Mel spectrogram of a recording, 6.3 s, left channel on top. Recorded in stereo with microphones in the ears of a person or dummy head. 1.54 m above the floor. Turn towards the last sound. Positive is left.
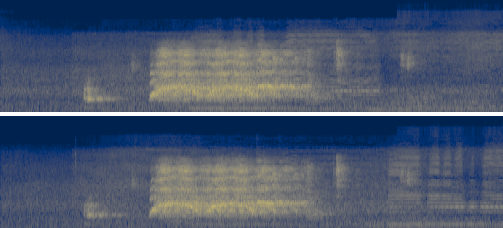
turn(degrees=-25)  # may be behind; listen again after turning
